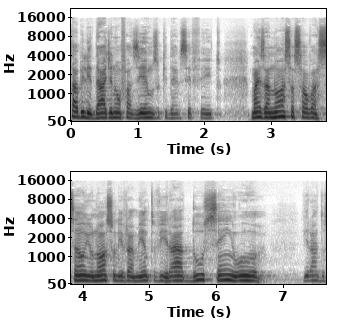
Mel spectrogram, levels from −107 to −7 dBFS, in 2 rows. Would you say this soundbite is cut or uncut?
uncut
